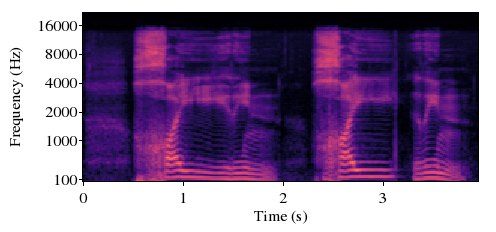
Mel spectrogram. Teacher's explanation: It's like a scratchy sound at the back of your throat.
